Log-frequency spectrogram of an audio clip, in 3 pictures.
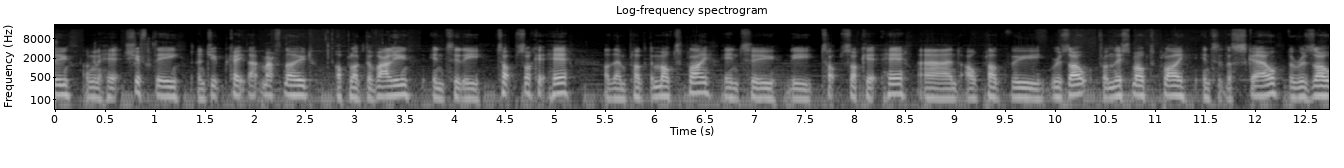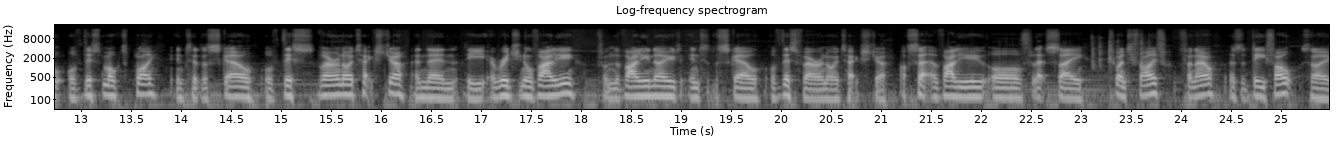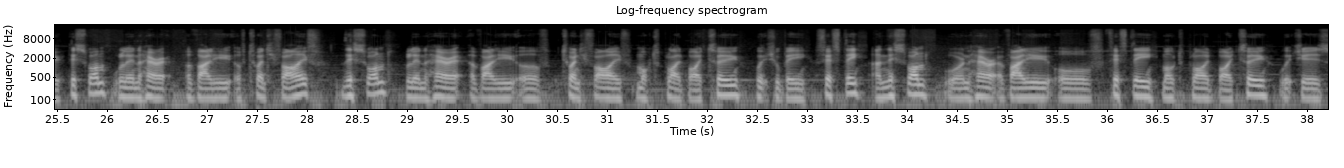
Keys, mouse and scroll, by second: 0.2 ctrl+z, 0.2 right click, 0.8 shift+d, 2.6 click, 3.4 drag, 5.9 middle click, 6.4 click, 8.5 middle click, 10.2 click, 12.0 middle click, 12.3 click, 12.3-12.9 scroll down 2, 12.9 click, 15.8 middle click, 16.2 right click, 17.0 click, 17.3 drag, 20.9 scroll down 3, 21.1 middle click, 21.1-21.6 scroll up 4, 21.9-23.8 drag, 25.2 middle click, 25.2 scroll down 1, 25.4 click, 26.3-27.5 scroll up 3, 26.7 middle click, 28.5 click, 29.7 right click, 32.4 click, 33.6 click, 34.9 click.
